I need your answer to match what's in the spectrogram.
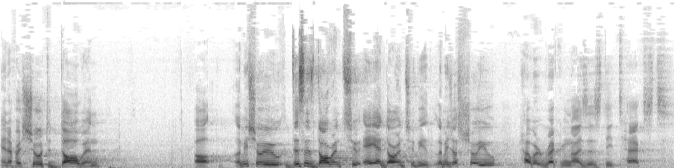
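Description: A fairly high-pitched man in his thirties speaks at a normal pace while presenting a live keynote tech demonstration. The robotics researcher is an enthusiastic, animated showman on a large indoor conference stage, heard through a lapel mic in an echoey hall with long reverb.

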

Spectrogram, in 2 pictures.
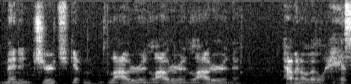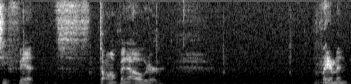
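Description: A man's voice: mid-range voice, slow, long pauses, pushed and bright, a little hiss or hum. A man preaching an informal sermon, mocking and asking rhetorical questions, often laughing to himself.

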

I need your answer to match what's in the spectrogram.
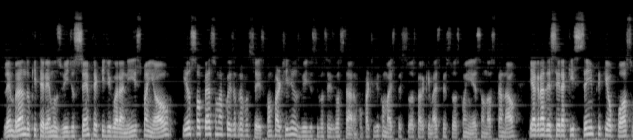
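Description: A man teaching a language lesson, repeating words slowly and carefully to drill their pronunciation. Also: medium pitch.

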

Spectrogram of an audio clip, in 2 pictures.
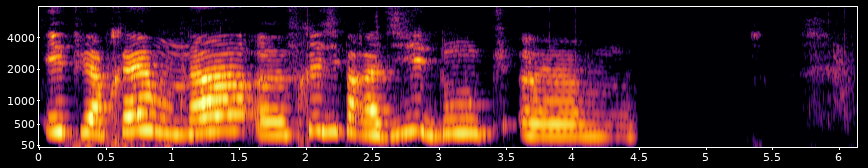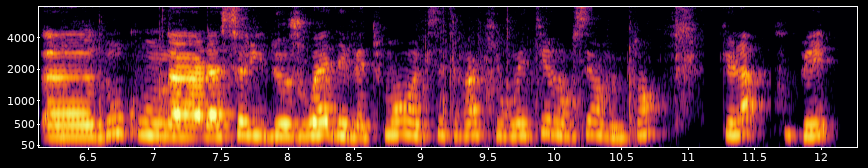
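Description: A chatty woman reviewing a collectible doll magazine, her voice high and bright. She talks casually, stumbling and filling pauses as she goes. The recording is echoey with faint background noise. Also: steady tone. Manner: chatty, hesitant, many fillers.

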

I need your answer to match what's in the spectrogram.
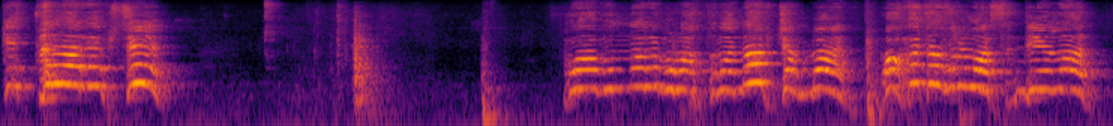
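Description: Pakize, a woman playing a shrill, loud shop clerk. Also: normal speed, a little hiss or hum. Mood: grumbling. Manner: shouty, rude, drawling. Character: loud blunt clumsy female shop worker. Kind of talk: comedy sketch. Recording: echoey room.

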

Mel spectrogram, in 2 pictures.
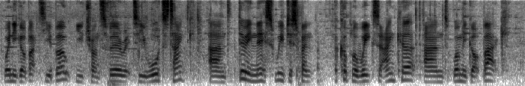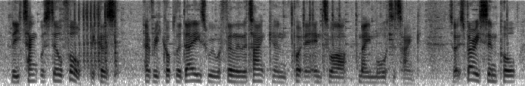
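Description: Speaking fairly quickly with mostly even intonation, this sailing vlogger has a voice on the high side. He's a man in his thirties, explaining things in plain terms to the camera while aboard a small boat in a marina, with outdoor harbor noise behind him.

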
